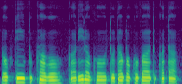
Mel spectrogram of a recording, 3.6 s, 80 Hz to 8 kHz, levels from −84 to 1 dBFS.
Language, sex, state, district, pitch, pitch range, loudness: Garo, male, Meghalaya, South Garo Hills, 110 Hz, 105-115 Hz, -14 LUFS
